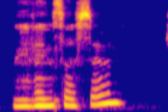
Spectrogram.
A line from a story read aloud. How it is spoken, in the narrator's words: She asks, her voice more wrecked than she'd like to admit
